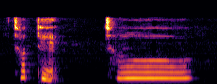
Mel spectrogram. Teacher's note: 시옷이 디귿으로 바뀐 다음 디귿과 히읗이 만나게 되는 거죠. 디귿과 히읗이 만났더니 둘이 합해져서 티읕이 되었습니다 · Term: 격음화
